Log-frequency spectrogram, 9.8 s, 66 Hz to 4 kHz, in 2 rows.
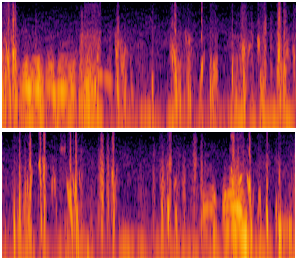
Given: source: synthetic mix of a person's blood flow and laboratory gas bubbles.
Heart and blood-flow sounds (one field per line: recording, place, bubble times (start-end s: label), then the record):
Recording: Doppler ultrasound of blood flow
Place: subclavian vein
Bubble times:
0.00-0.29 s: bubbles
1.22-1.66 s: bubbles
1.88-2.21 s: bubbles
2.49-2.54 s: bubbles
2.80-3.19 s: bubbles
3.29-3.38 s: bubbles
3.46-3.62 s: bubbles
3.79-4.17 s: bubbles
4.25-4.40 s: bubbles
4.57-4.79 s: bubbles
4.84-4.92 s: bubbles
5.08-5.42 s: bubbles
5.50-5.66 s: bubbles
5.71-6.26 s: bubbles
6.72-6.84 s: bubbles
7.53-7.85 s: bubbles
8.69-8.94 s: bubbles
8.97-9.11 s: bubbles
9.14-9.38 s: bubbles
9.46-9.77 s: bubbles
From the record:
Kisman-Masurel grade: 232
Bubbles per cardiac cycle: several, 3 to 8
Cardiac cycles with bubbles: 50 to 99%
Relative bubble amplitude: moderate (0.250 to 0.450)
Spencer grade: 3 (all of the cardiac periods contain showers or single bubble signals, but not dominating or overriding the cardiac motion signals)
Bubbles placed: anywhere in the cardiac cycle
